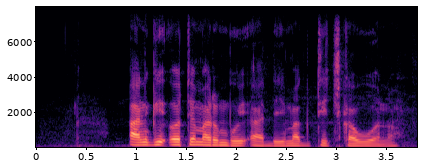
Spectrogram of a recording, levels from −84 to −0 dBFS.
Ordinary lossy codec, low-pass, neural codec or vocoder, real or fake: none; none; none; real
